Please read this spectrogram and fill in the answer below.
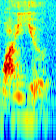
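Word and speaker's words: Yuu: It's officially, it's only written YU, but people would pronounce it you. But my name is Yu. It's longer. So I usually spell it Y-U-U, so that you know, oh, it's a long vowel.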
